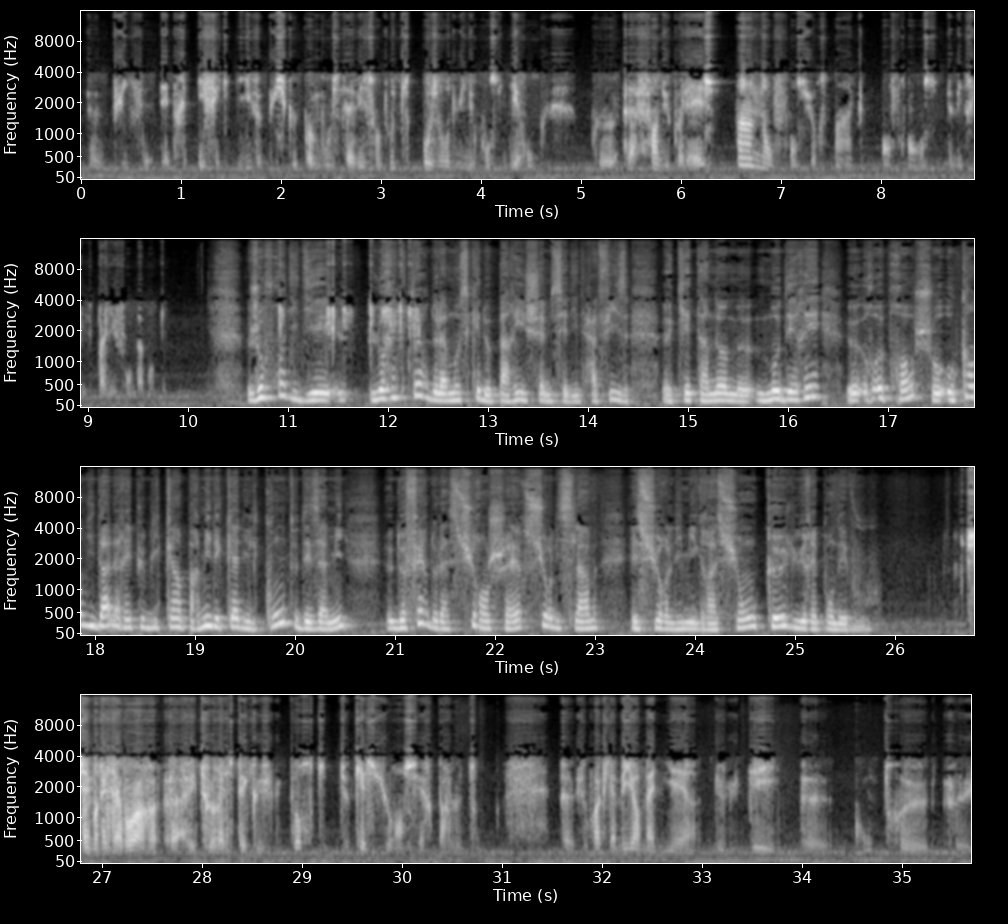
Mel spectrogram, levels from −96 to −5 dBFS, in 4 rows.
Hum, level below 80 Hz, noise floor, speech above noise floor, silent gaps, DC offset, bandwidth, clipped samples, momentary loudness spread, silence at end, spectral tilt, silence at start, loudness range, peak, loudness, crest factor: none; -52 dBFS; -50 dBFS; 29 dB; none; under 0.1%; 16 kHz; under 0.1%; 14 LU; 0 s; -4.5 dB/octave; 0.05 s; 8 LU; 0 dBFS; -21 LUFS; 22 dB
